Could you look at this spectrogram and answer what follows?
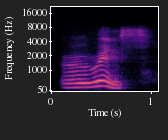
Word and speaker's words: Ruth: And I am going to finish by saying my name, which is Ruth. Let's do it. Ruth. Ruth. Ruth. Ruth. It's a perfectly good British English R sound.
